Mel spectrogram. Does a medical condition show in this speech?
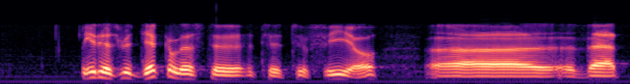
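No.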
